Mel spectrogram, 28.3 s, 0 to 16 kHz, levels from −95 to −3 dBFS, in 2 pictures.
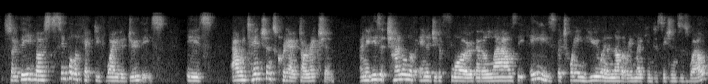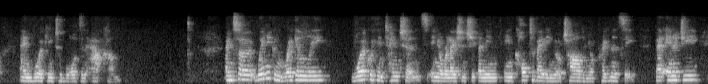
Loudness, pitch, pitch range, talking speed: -21 LUFS, 160 Hz, 145-185 Hz, 135 wpm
